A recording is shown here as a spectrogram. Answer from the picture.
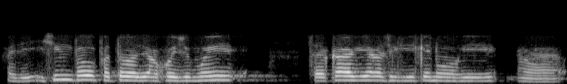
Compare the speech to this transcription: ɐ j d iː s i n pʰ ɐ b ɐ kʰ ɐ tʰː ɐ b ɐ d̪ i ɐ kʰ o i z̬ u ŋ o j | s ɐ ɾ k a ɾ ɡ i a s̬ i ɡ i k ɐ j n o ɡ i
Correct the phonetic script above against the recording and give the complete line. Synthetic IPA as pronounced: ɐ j d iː s i ŋ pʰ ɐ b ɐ pʰ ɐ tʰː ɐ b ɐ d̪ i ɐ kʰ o j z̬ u m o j | s ɐ ɾ k a ɾ ɡ i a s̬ i ɡ i k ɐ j n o ɡ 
